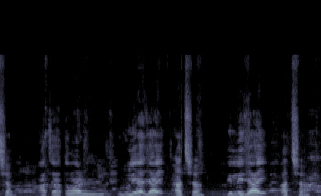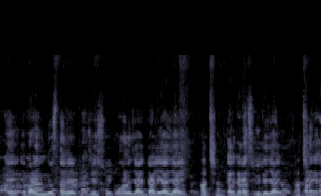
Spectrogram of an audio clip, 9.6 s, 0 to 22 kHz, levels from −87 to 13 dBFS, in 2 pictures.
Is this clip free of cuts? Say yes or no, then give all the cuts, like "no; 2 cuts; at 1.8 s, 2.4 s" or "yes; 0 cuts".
yes; 0 cuts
